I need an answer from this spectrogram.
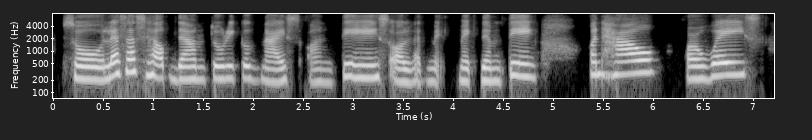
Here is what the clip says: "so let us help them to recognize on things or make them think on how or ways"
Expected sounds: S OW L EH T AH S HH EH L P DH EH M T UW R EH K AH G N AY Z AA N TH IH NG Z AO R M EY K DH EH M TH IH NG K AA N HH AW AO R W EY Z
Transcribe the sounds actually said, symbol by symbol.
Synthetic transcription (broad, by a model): S OW L EH T AH S HH EH L P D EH M T UW R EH K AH G N AY S AA N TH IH NG S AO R M EY K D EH M T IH NG K AA N HH AW AO R W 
